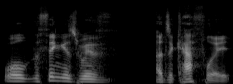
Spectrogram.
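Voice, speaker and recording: A man's voice: medium pitch, lively intonation, normal speed, pushed and bright. A man with an Australian accent talking casually about sport as a podcast co-host. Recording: close, dry podcast sound.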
